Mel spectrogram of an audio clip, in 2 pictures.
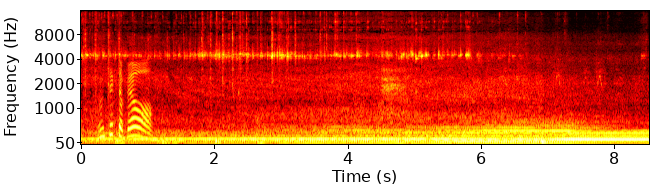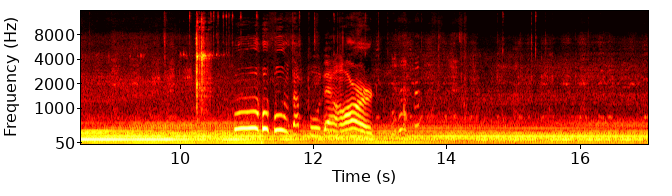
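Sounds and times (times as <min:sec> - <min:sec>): faint high ringing: 0:00.0 - 0:07.0
engine running with low hum: 0:00.0 - 0:17.0.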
